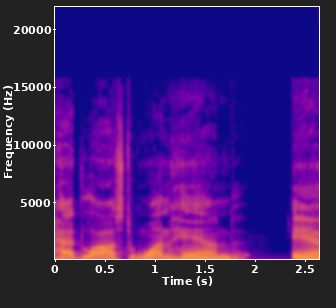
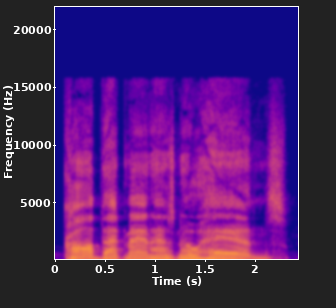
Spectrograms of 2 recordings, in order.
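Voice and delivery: high, drawn-out mock call from the stands; held-back pretend shout, high and slow; imitated yell; 11 semitones higher, slower than usual. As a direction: call out like an appalled spectator, without real volume. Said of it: "Someone yelled".

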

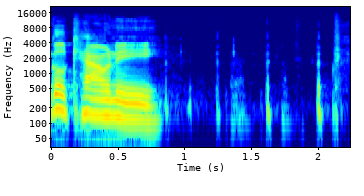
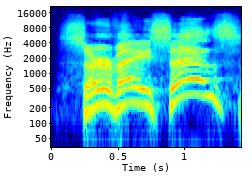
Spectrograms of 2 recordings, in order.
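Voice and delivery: game show host; 9 semitones higher, much slower than usual. Pretend.

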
